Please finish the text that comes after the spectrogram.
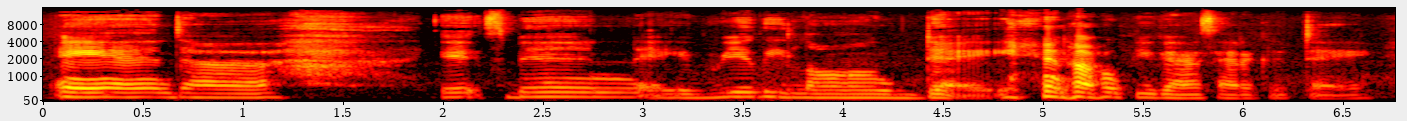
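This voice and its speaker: A hoarse woman hosting a psychology podcast, talking casually and explaining things with fillers. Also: low voice, steady tone, takes it slowly, dry recording. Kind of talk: casual solo podcast talk.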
